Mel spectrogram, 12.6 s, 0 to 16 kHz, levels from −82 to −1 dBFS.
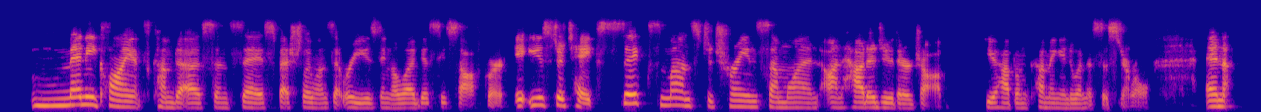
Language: English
